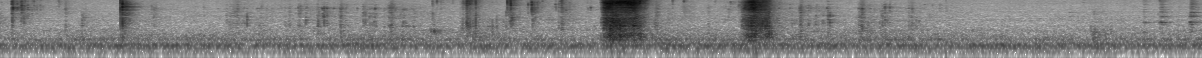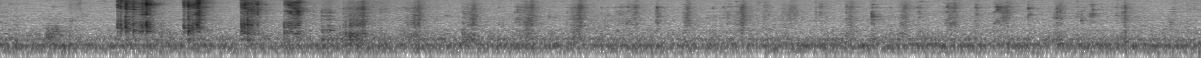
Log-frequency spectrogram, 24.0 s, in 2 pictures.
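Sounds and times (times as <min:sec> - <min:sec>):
soft steady chewing: 0:00.2 - 0:06.0, 0:06.6 - 0:09.6, 0:12.6 - 0:24.0
loud crunchy chewing: 0:13.2 - 0:23.4.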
